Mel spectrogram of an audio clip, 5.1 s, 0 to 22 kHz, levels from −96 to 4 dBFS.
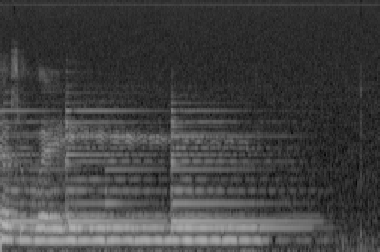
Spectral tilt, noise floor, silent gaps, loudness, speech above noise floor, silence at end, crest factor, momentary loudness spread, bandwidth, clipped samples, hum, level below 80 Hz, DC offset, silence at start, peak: -6 dB/octave; -55 dBFS; none; -33 LUFS; 25 dB; 0 s; 16 dB; 21 LU; over 20 kHz; under 0.1%; none; -68 dBFS; under 0.1%; 0 s; -18 dBFS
